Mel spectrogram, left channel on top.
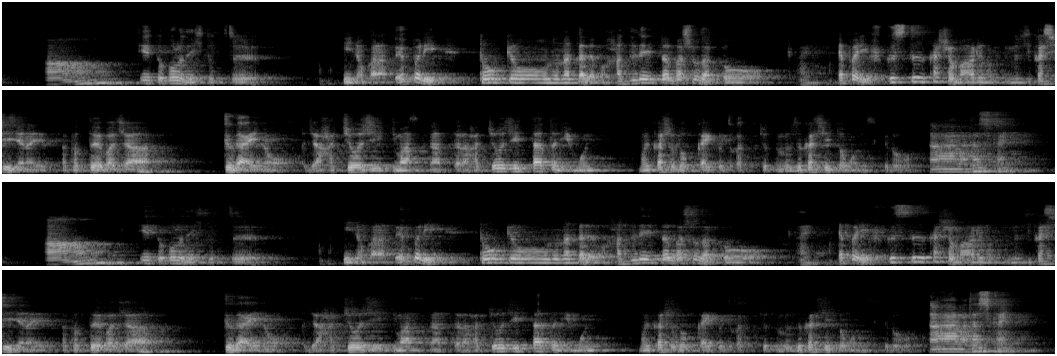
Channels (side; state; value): both; normal; correlation 0.02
